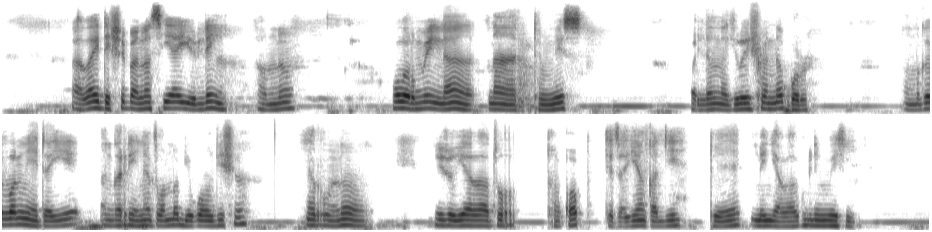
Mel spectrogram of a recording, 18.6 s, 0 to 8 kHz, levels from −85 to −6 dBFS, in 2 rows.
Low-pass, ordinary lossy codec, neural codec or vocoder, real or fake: none; none; codec, 16 kHz, 1 kbps, X-Codec, HuBERT features, trained on balanced general audio; fake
